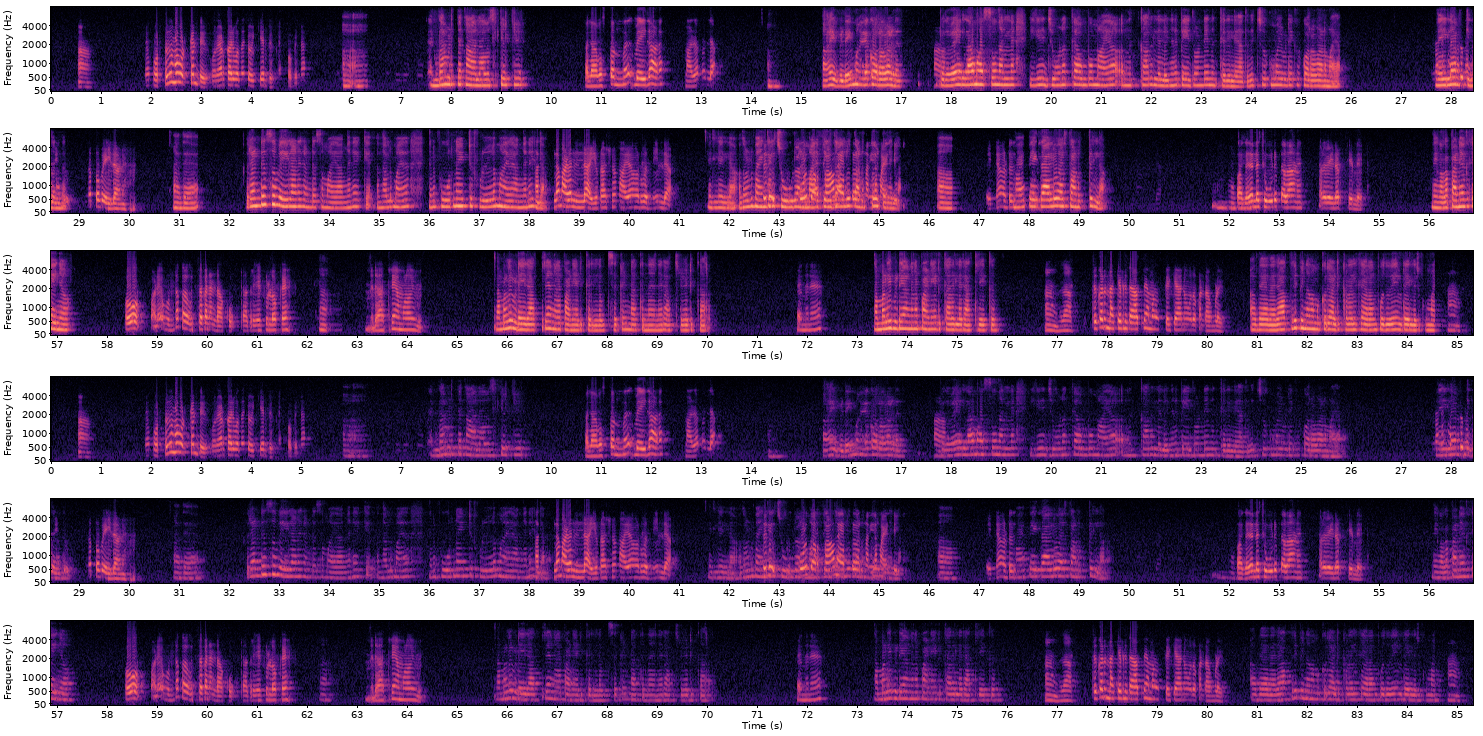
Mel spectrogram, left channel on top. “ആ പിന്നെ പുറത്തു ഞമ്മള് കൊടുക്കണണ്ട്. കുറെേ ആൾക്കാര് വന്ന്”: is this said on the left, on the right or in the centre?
Left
